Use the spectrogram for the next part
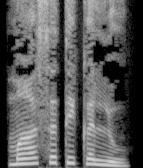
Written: ಮಾಸ್ತಿಕಲ್ಲು

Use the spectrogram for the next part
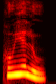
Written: ಹೊಯ್ಯಲು

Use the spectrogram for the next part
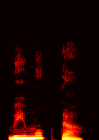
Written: ವಿಮುಗ್ಧ

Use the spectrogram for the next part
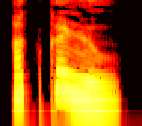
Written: ಅಕ್ಕುಲ

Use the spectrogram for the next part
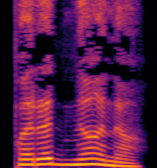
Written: ಪ್ರಜ್ಞಾನಿ

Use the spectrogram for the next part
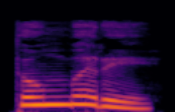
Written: ತೊಂಬರೆ

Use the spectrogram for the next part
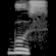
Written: ಬುಸ

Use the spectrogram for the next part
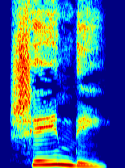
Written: ಶಾಂತಿ

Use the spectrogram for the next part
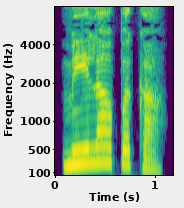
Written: ಮೆಲ್ಪೊಗೆ

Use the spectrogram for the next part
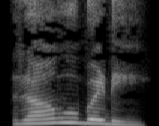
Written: ರಾವುಬಡಿ

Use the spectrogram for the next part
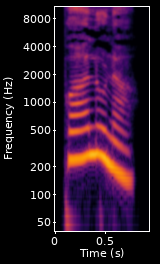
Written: ಪಾಲುಣ

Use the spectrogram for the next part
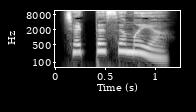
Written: ಚಟ್ಟಸಮಯ

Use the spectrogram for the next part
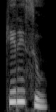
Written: ಕಿರಿಸು

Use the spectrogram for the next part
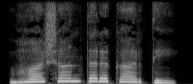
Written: ಭಾಷಾಂತರಕಾರ್ತಿ

